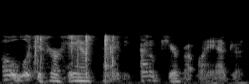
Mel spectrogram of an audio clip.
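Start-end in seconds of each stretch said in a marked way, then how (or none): 1.4-2.4 quick whispered aside. Real, not acted. Aside while opening package.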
